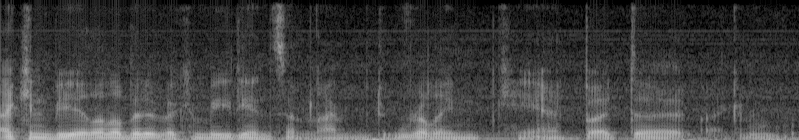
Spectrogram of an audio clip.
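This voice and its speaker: A man speaks at a very fast pace with a very deep, low pitch. Audible room echo hangs around his voice. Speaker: forex trading educator. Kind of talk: tutorial. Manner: hesitant, many fillers.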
